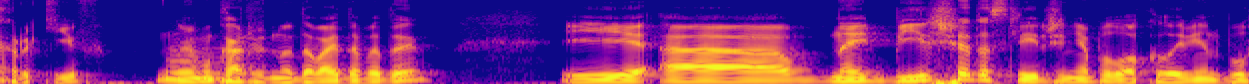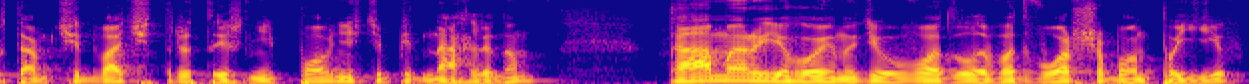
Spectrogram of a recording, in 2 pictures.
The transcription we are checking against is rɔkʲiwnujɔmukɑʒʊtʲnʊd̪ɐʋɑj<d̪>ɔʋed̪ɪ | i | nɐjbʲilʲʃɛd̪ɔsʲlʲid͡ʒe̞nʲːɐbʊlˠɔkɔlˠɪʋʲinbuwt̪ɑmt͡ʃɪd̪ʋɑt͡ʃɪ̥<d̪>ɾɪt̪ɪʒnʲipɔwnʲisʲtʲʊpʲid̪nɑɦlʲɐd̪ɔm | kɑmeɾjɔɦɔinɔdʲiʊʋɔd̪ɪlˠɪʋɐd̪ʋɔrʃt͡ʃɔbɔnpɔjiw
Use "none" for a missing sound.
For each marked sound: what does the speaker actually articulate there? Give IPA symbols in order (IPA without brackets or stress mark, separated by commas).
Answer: d̪, t̪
